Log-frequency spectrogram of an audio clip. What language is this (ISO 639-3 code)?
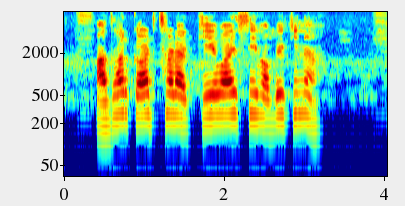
ben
